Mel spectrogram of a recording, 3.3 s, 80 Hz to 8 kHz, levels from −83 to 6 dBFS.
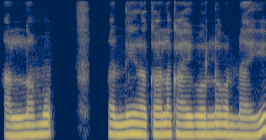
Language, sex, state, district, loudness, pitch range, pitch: Telugu, female, Andhra Pradesh, Visakhapatnam, -16 LUFS, 160-170 Hz, 165 Hz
